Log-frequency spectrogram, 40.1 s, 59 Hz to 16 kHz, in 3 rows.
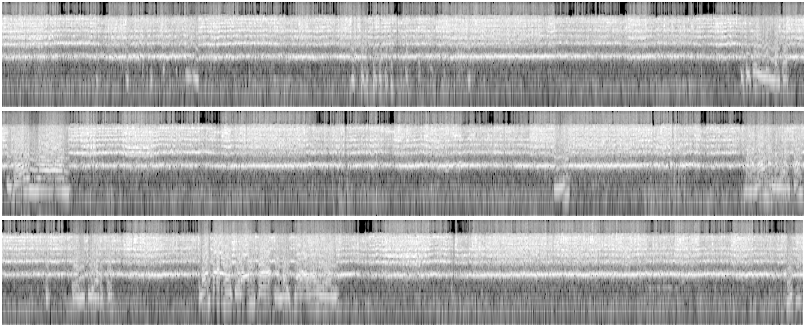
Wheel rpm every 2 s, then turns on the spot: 220, 220, 220, 220, 220, 230, 220, 220, 220, 230, 230, 220, 220, 230, 220, 230, 220, 220, 220, 230.
none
